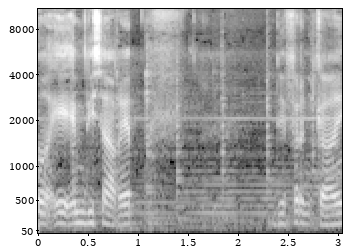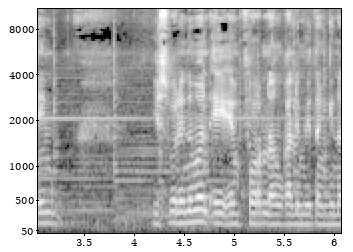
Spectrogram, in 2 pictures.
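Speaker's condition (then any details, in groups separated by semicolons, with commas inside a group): No condition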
